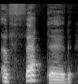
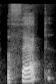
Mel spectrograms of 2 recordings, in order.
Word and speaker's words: affect: problems she affected indifference so as a verb you pronounce it a fact and of course the meanings are here but there is another word there's related to this spelling which is a noun in as a noun we pronounce it affect in in psychology effect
